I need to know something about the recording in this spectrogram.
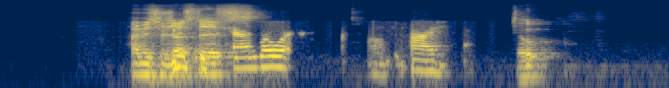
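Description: A young man speaks over an online call.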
